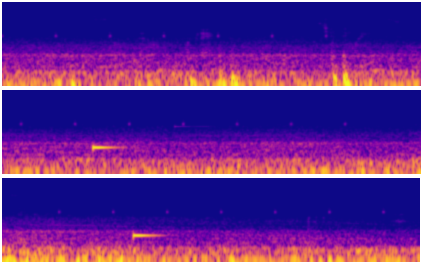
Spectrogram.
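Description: Tesla cabin on the move, with steady low road and tyre noise and the turn signal ticking about twice a second during an automatic lane change. A short low tone sounds twice, about seven and thirteen seconds in.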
